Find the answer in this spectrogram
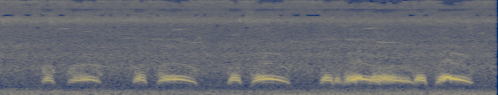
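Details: Decoy spotted dove calls to attract wild doves: soft, rounded two-part coos repeated steadily, the later phrases slightly fuller and overlapping, over quiet background hiss.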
